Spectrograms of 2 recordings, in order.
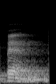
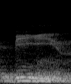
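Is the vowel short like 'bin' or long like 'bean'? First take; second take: short; long. First: It is said with a short vowel, like bin. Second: It is said with a long vowel, like bean.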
